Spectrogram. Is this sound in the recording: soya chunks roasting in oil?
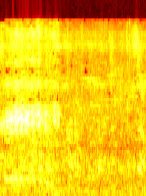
no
